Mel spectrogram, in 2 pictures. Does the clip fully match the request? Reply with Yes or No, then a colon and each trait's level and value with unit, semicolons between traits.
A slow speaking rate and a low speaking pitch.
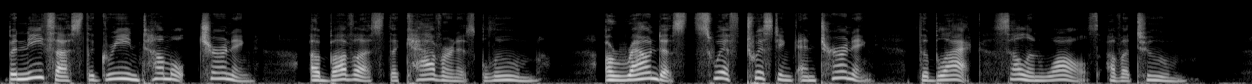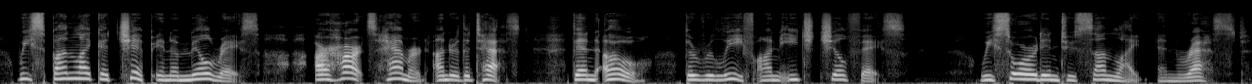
No: slow, 120 wpm; high, 205 Hz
